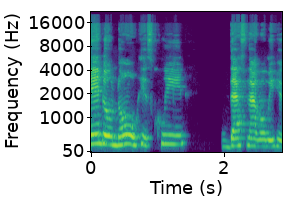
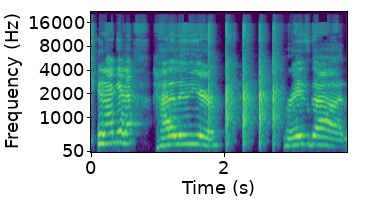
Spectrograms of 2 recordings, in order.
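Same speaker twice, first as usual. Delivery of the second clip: laughing call; 4 semitones higher than usual. Real, not acted. Laughing preacher-style call out.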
